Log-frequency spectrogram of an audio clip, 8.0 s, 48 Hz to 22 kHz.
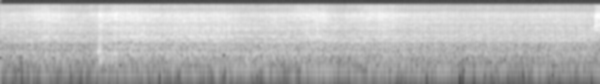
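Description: LOVOL 1054 tractor's diesel engine running steadily at low revs as the tractor creeps forward, rolling its front wheel onto a portable platform scale.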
